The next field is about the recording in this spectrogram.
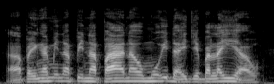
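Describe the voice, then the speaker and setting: Sharp, forceful village man. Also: fairly high pitch, a little fast, no echo. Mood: reproachful. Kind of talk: Ilocano radio drama acting.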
